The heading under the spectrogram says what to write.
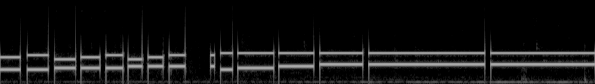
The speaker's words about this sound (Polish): Ma kilka presetów do tonów DTMF. Trochę cisza, bo to się chyba przesterowuje.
